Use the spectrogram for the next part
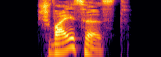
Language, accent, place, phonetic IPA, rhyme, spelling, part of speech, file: German, Germany, Berlin, [ˈʃvaɪ̯səst], -aɪ̯səst, schweißest, verb, De-schweißest.ogg
- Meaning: second-person singular subjunctive I of schweißen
